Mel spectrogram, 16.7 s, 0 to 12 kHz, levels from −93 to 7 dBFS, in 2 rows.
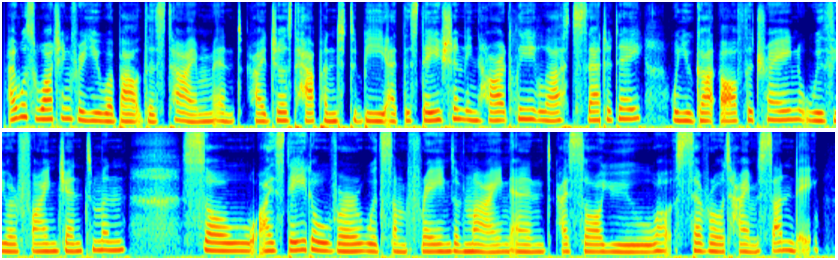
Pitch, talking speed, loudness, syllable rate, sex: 215 Hz, 170 wpm, -17 LUFS, 4.1 syllables/s, female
